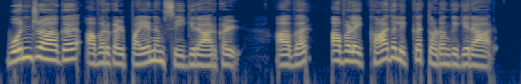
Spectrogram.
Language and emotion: Tamil, neutral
